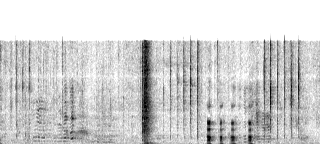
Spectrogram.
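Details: Newborn Gulabi goat kids at a farm; a thin wavering bleat early on, then a loud thump and a run of sharp rhythmic knocks, with voices faintly present.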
